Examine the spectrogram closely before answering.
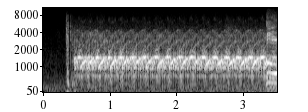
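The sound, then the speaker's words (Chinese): A car alarm goes off with a loud, rapidly warbling electronic tone that holds steady and continuous, starting abruptly after a short quiet moment. “对啊，我这种车子的报警信号是很灵敏的。”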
